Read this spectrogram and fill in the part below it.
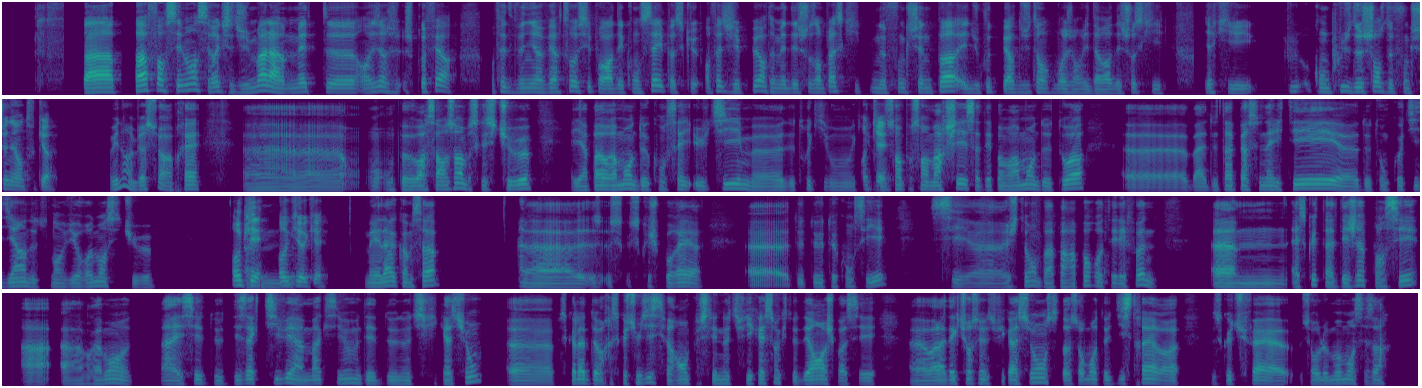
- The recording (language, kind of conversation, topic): French, advice, Quelles sont tes distractions les plus fréquentes (notifications, réseaux sociaux, courriels) ?
- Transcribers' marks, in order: other background noise; drawn out: "heu"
